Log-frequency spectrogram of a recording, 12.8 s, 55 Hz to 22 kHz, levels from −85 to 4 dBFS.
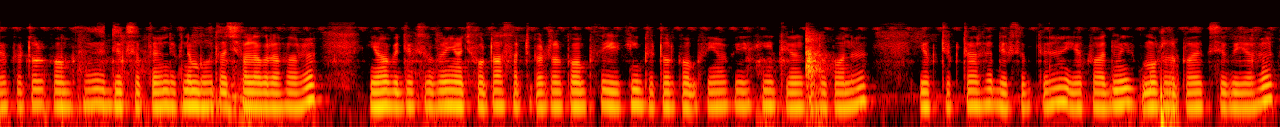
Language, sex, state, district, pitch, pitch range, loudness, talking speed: Maithili, male, Bihar, Supaul, 150 Hz, 145-155 Hz, -31 LUFS, 235 wpm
